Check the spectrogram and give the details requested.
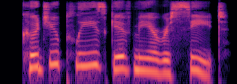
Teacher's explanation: Emphasize receipt so it's clear.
